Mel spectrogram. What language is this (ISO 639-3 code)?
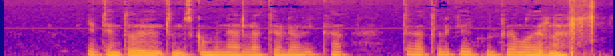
spa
